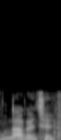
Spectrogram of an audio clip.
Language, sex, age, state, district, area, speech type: Maithili, female, 60+, Bihar, Madhepura, rural, spontaneous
